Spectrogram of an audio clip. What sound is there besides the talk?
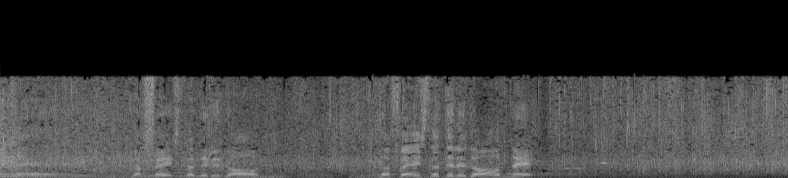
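audience applause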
